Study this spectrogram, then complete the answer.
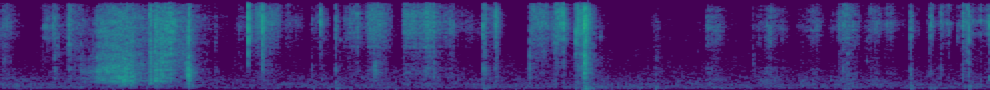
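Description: A craft blade slices through paper on a cutting board, giving a series of close, dry scratchy strokes in uneven bursts, with no talking.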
